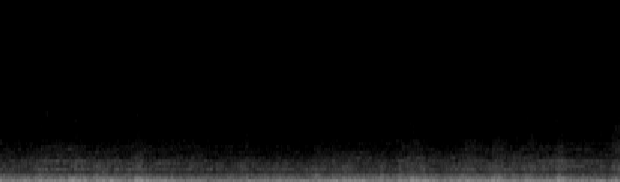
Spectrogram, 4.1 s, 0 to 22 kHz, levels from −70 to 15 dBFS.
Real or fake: real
